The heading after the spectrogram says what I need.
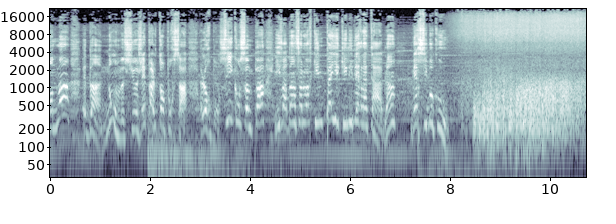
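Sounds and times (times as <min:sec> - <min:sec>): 
speech: 0:00.0 - 0:08.6
steady hiss of warm rain with hailstones: 0:08.0 - 0:10.7
deep loud thunder rolling through a storm over green hills: 0:08.1 - 0:10.7.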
